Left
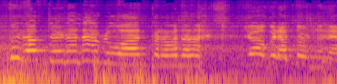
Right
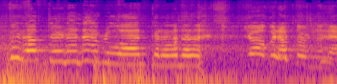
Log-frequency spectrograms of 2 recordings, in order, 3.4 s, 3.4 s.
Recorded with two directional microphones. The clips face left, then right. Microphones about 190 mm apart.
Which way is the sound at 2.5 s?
Centre (ahead or behind).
